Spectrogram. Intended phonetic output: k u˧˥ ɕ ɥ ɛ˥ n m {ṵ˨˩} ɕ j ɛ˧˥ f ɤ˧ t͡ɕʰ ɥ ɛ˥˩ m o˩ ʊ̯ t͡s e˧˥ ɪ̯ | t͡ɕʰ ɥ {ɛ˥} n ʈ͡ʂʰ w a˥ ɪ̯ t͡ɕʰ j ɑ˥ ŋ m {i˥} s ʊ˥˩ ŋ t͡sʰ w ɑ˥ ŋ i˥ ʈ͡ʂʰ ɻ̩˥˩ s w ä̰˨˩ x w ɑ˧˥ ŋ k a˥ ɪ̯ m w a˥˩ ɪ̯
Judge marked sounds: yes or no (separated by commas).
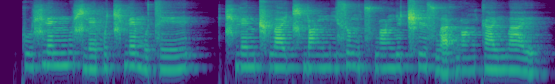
no, yes, no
